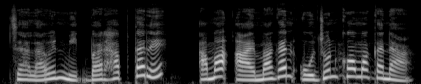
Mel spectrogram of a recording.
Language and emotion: Santali, surprised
